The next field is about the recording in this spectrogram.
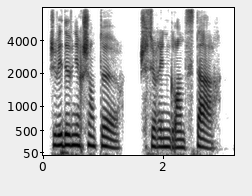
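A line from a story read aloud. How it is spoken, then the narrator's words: Serious and calm. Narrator (French): dit Mito très sérieusement et très calmement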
